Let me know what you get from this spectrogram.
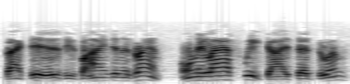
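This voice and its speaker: An actor playing a chatty, defensive older landlord with folksy, ungrammatical talk in a radio mystery. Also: male voice, on the high side, lively intonation, normal speed, slightly rough. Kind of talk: 1940s radio mystery acting. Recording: thin telephone-like old radio recording.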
